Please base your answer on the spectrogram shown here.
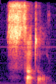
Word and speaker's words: subtle: yes rule number 2 B is usually not pronounced before T at the end of a root word for example debt doubt subtle subtle doesn't example yep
